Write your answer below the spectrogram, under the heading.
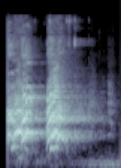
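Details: Corgis give two quick, sharp barks close together, then fall quiet, barking and stopping in sync on command.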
